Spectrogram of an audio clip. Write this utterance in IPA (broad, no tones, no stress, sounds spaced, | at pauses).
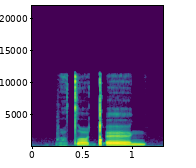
p i̤ tˤ ʉ ǃʼ æ ŋ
